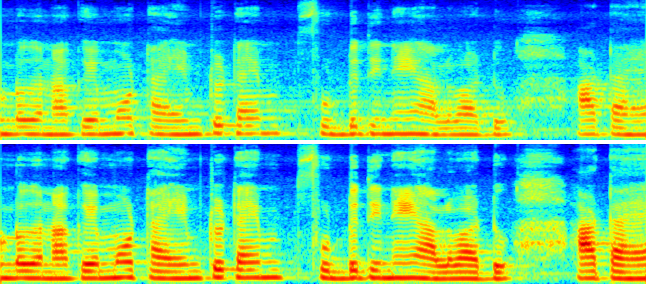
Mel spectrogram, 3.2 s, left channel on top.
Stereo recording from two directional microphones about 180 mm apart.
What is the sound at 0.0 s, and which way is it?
A woman's voice, 35° right (ahead or behind).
